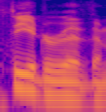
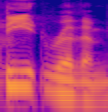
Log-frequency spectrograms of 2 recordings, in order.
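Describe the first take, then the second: First: The first part is said fully as theater. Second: A hard stop follows the T, splitting two words. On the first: "It's theater rhythm. I don't care" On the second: "with a hard stop after the T to separate it into two words"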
